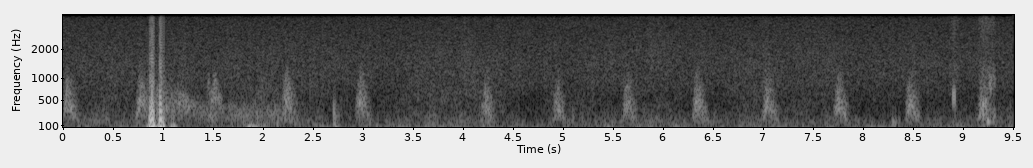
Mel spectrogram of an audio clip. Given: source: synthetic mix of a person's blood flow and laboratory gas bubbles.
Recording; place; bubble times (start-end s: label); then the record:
Doppler ultrasound of blood flow; subclavian vein
8.88-8.97 s: bubbles
9.17-9.36 s: bubbles
From the record:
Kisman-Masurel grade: 221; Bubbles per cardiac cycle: several, 3 to 8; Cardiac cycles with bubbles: 10 to 50%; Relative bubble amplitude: barely perceptible (0.100 to 0.250); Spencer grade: 2 (many but less than half of the cardiac periods contain bubble signals, singularly or in groups); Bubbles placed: anywhere in the cardiac cycle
